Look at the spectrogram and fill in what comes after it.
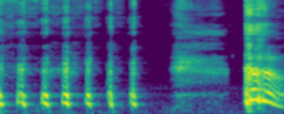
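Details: Adult speaking low, sounding a little hoarse, with a quick run of about seven short, voiced coughs, then a breath in and the start of speech; a brief ordinary coughing bout.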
